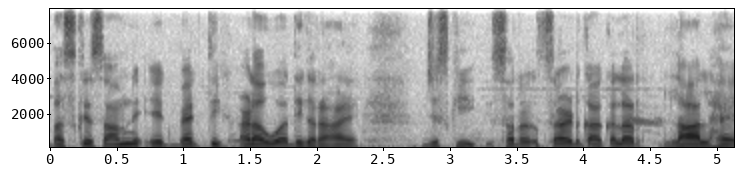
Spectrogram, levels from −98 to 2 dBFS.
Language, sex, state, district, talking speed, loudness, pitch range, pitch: Hindi, male, Uttar Pradesh, Lalitpur, 200 wpm, -19 LUFS, 135-150 Hz, 140 Hz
